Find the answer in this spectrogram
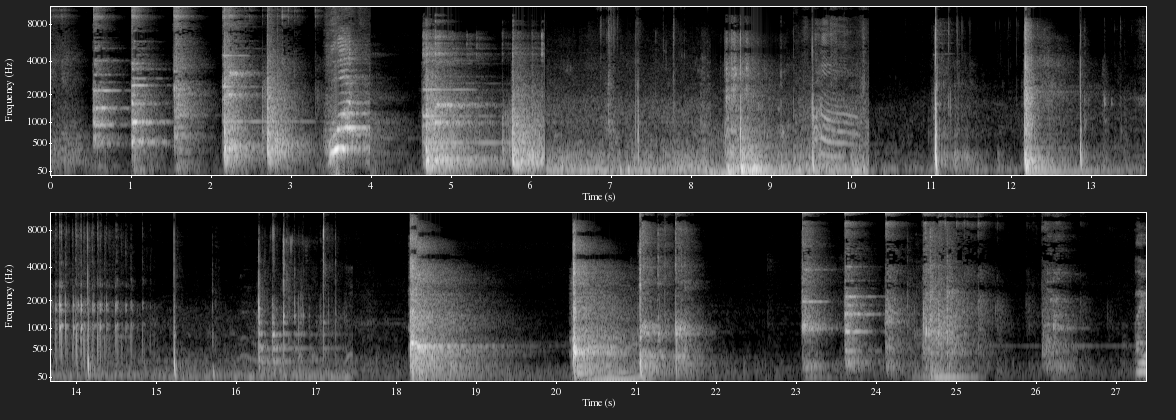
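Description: A string of sharp knocks and ringing metallic clinks from ping-pong balls bouncing off pans, bottles and other household objects, with short shouts and exclamations between them.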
